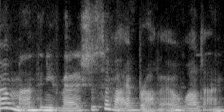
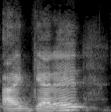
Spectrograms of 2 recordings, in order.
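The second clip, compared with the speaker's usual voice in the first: smug, smarmy, sarcastic wisecracking tone; 3 semitones lower than usual. Voicing a character answering a warning: smarmy, sarcastic. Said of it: "starts to say something smarmy and sarcastic".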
